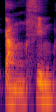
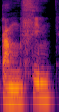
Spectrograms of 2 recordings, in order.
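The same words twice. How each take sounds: First: "kangsim" drawn out, NG closing the first syllable. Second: "kamsim" slowly, with M closing the first syllable; wrong M in "kamsim". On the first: Teacher correcting students, "kangsim" with NG instead of M. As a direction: hold a back-of-mouth NG in "kangsim". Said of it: "tapi pakai N G ya". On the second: Teacher showing students the mistake, "kamsim" with M. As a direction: close the lips after "kam" in "kamsim". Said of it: "Bukan M ya". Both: Shown as a demonstration.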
